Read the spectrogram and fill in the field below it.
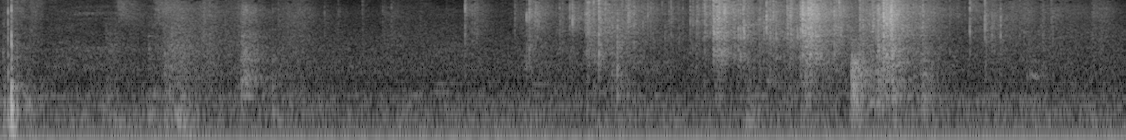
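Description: Foil wrapping crinkles as hands tear open a pack.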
